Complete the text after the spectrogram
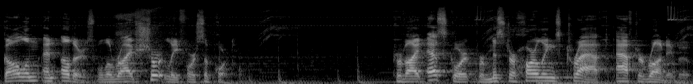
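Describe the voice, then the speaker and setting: A stern military officer, gives a game mission briefing in a mid-range voice. He is formal, measured and businesslike. Music sits underneath. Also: mid-range voice, lively intonation, pushed and bright. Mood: commanding.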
